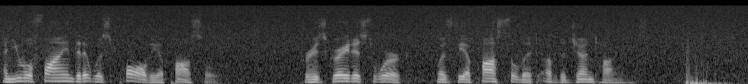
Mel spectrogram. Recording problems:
hiss; noticeable; throughout; 10 dB below the speech

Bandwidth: 16.5 kHz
